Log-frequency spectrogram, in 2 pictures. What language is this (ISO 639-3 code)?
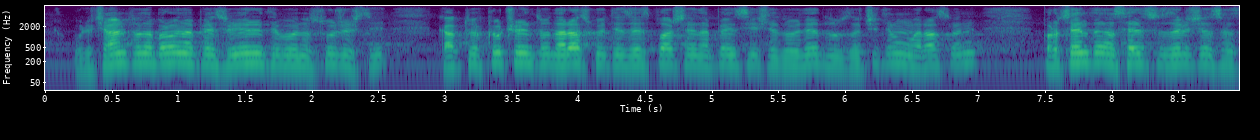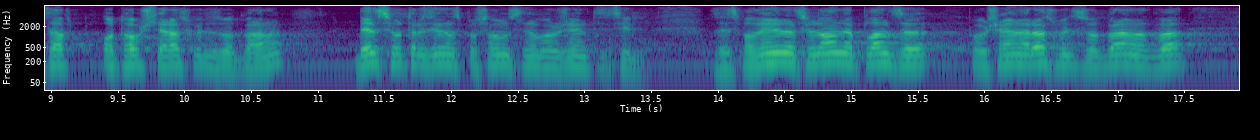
bul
